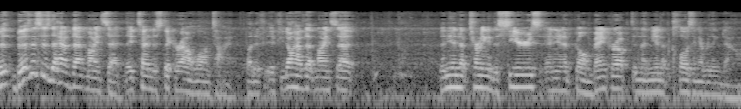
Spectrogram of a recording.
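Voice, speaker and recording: A man mumbling at a fairly quick pace with an American accent, medium pitch and lively intonation, amid noticeable background noise and audible room echo. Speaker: video game streamer. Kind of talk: gameplay live stream commentary. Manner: stuttering; fast, mumbling.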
